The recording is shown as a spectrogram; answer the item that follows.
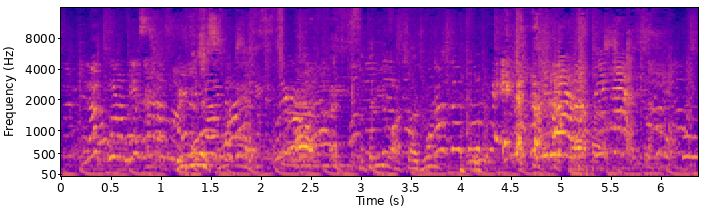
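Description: A group of children shouting and chattering over one another as they play, many high voices overlapping at once.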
